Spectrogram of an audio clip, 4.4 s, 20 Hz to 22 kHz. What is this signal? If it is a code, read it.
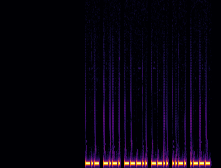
Morse code, heard as a keyed tone, about 40 wpm, 700 Hz. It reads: KC8ZFJ
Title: USA Call Signs - 6 Characters - 40wpm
